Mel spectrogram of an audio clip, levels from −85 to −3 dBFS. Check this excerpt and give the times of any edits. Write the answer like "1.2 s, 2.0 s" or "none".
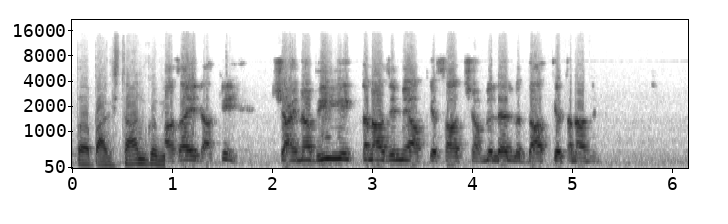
0.9 s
